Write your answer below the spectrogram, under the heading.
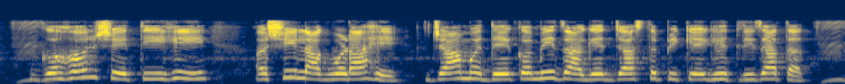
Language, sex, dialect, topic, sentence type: Marathi, female, Standard Marathi, agriculture, statement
